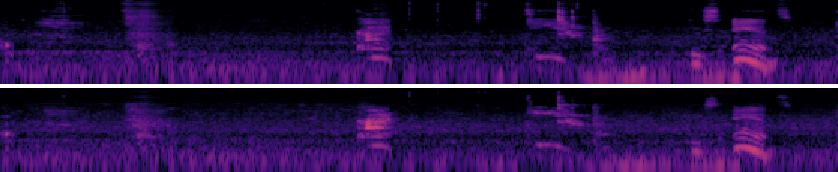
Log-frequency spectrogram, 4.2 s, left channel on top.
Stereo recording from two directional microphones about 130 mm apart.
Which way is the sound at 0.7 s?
20° left (ahead or behind).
